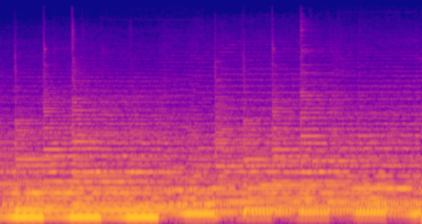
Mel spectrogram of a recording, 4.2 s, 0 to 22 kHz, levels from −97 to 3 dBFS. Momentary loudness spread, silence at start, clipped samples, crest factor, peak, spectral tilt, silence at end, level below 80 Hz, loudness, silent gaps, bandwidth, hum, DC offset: 5 LU; 0 s; under 0.1%; 12 dB; -2 dBFS; -9 dB/octave; 0 s; -28 dBFS; -16 LUFS; none; 6.8 kHz; none; under 0.1%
